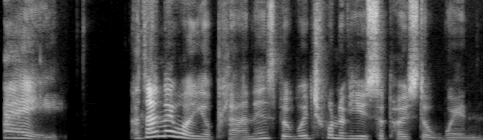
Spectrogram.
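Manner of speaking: character whisper. Leaning in to a pirate to ask a question in character: whispering in character. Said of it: "lean into Elizabeth and just whisper".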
